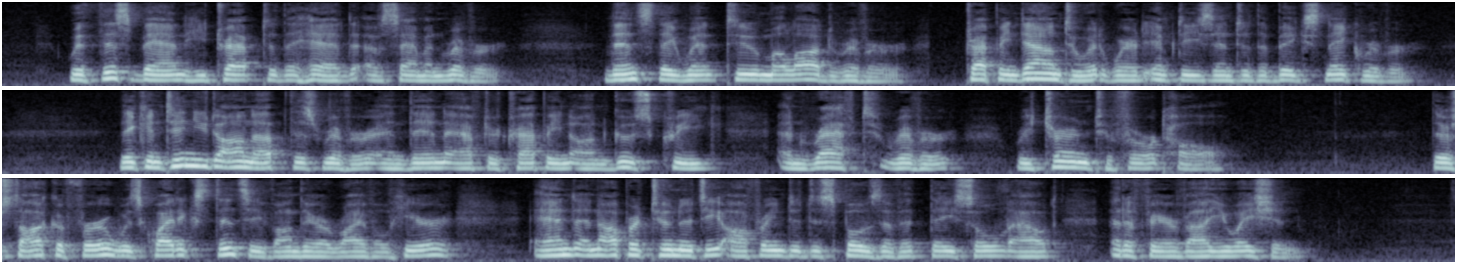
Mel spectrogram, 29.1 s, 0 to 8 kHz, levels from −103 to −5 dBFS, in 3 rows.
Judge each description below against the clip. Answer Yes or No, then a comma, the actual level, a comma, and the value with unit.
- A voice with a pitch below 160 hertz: Yes, medium, 140 Hz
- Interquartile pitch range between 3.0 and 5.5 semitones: No, narrow, 2.4 semitones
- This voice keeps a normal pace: Yes, average, 155 wpm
